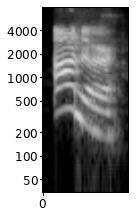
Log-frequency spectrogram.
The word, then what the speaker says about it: honor: a deep breath remember the only time you need to take a deep breath is when the age is not silent if the age is silent then do not take a deep breath instead hold your breath so you go air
